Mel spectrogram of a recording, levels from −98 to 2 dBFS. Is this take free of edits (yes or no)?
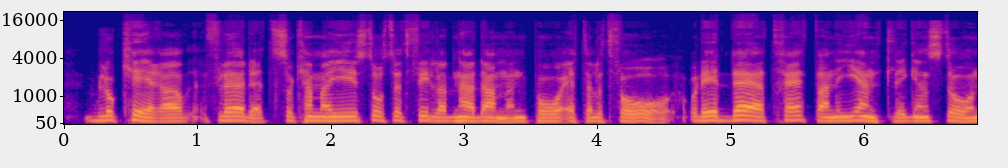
no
